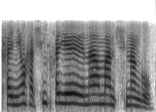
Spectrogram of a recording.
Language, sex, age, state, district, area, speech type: Bodo, female, 45-60, Assam, Kokrajhar, urban, conversation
